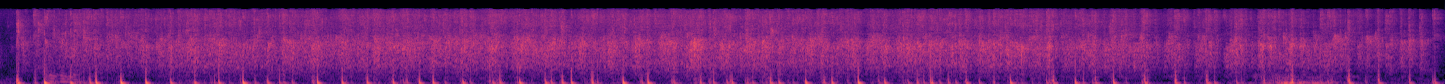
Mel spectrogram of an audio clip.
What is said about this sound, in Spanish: Les pido por favor que recibamos con un caluroso aplauso a este distinguido literato.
